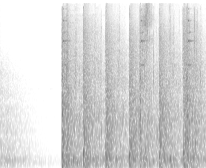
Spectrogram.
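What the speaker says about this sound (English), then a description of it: "She's shooting!" A burst of rapid gunfire from a suspect in The Precinct police game follows a second of near silence: loud, sharp shots repeating in a quick irregular volley, close and unaccompanied by talk.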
